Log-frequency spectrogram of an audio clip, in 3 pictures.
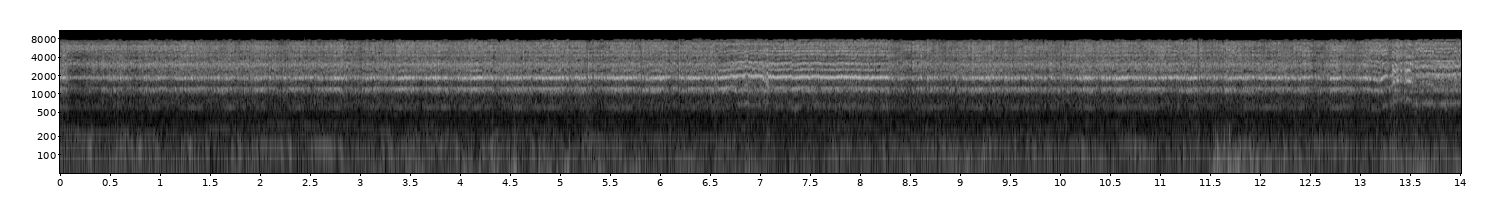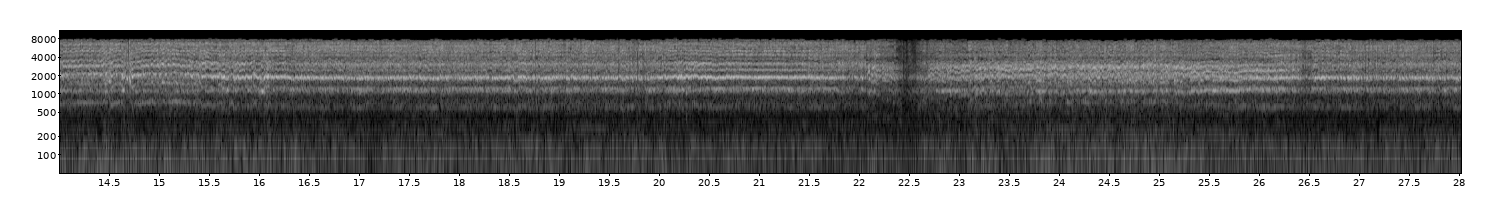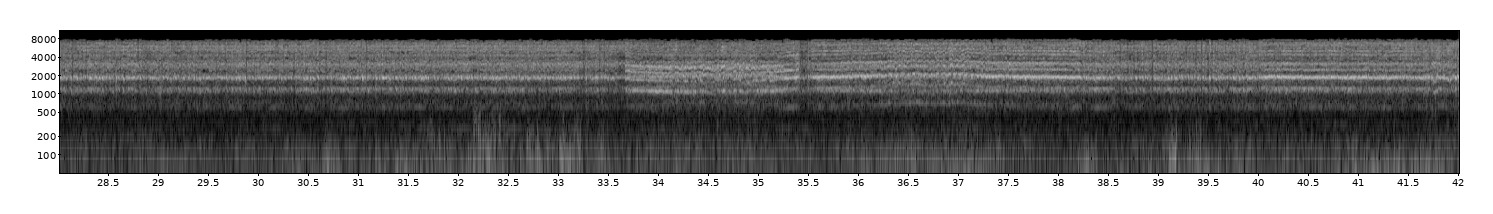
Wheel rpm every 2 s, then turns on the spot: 160, 160, 160, 160, 160, 160, 170, 160, 160, 160, 160, 110, 160, 160, 160, 160, 160, 160, 160, 160, 160.
none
